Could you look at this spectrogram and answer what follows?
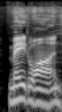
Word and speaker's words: Matewan: and I heard yes I heard a resident say mawan and and I immediately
